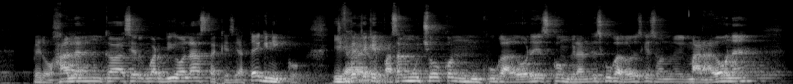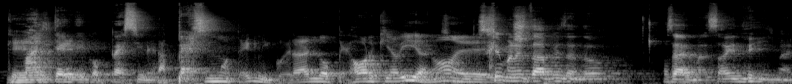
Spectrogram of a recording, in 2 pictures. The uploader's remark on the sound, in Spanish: DISCULPAS POR EL ECO EN EL AUDIO. Directo desde Bogota.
